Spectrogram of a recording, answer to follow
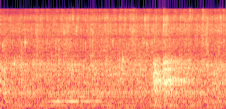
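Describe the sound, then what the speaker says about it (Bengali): Spices and chilli paste sizzling in a pan while being cooked for a soybean kofta curry, a steady soft frying hiss with a brief louder splash of sizzle near the end. "কিছুটা সময় মশলাটা ফ্রাই করে নিতে হবে"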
